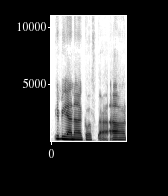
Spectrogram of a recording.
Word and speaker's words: Illianna Acosta: Illianna Acosta.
